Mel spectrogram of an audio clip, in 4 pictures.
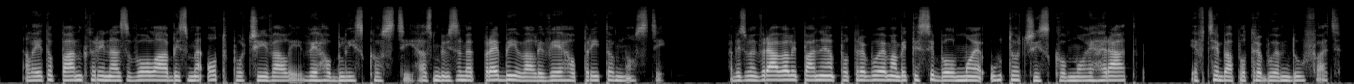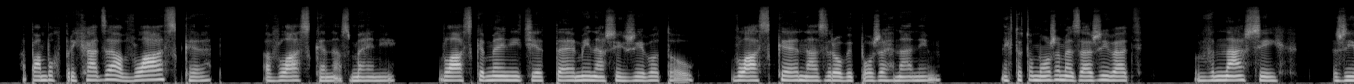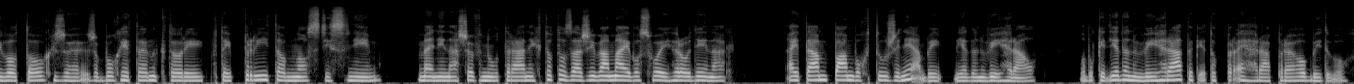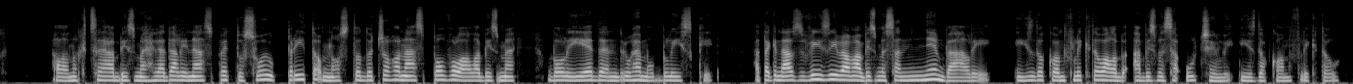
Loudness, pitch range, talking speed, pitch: -20 LUFS, 180-195 Hz, 165 wpm, 185 Hz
